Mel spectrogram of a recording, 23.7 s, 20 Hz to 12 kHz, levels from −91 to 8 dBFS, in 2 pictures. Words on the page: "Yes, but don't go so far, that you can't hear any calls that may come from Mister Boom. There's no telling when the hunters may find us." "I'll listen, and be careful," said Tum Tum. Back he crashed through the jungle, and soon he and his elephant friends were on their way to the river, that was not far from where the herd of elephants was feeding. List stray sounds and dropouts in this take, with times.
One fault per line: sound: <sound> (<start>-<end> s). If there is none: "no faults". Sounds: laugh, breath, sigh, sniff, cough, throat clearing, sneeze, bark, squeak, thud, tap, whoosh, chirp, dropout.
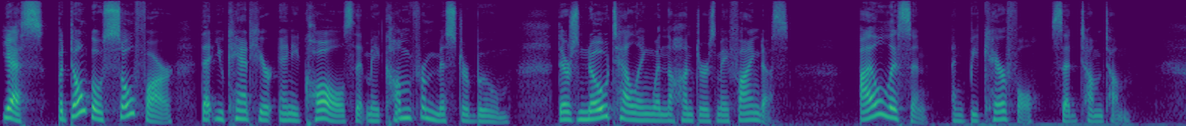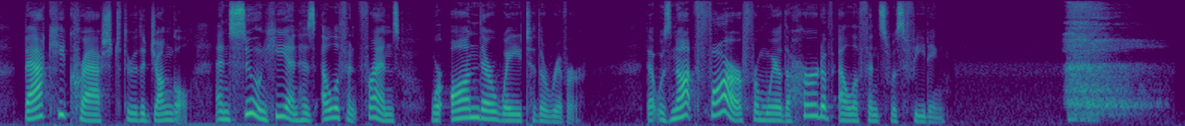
sound: sigh (22.5-23.6 s)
